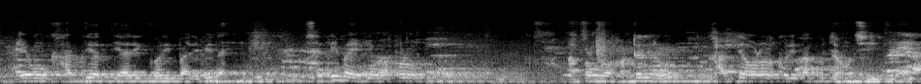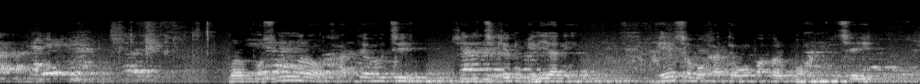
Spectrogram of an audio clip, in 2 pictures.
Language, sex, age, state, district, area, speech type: Odia, male, 30-45, Odisha, Balangir, urban, spontaneous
